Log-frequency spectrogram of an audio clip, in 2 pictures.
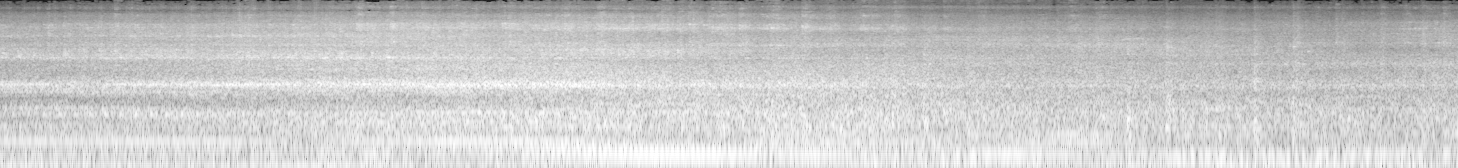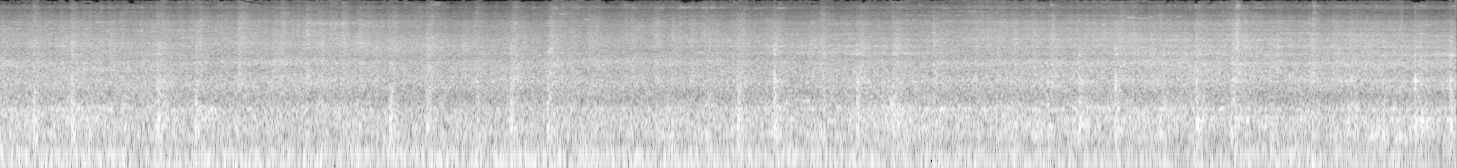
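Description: Diesel train going by: the engine hum is loud for the first ten seconds or so, then gives way to a steady rhythmic clatter of the cars' wheels over the rail joints.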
